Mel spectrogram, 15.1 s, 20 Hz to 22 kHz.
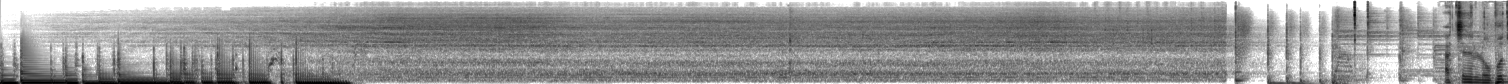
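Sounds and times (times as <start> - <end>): robot vacuum cleaner whirring: 2.7 - 12.6.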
